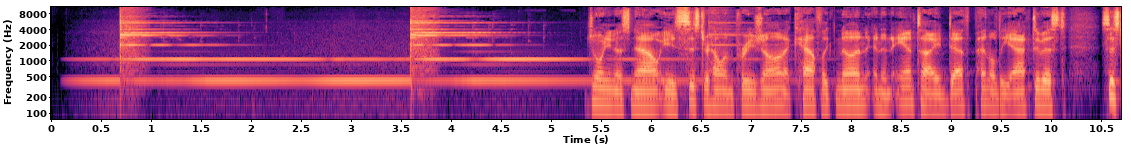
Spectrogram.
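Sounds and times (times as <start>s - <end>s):
large protest bell tolling: 0.1s - 8.5s
speech: 5.4s - 10.6s.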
